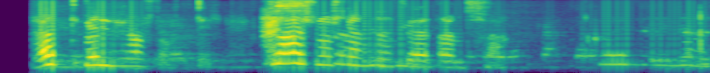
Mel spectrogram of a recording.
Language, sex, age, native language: Icelandic, female, 13, Icelandic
